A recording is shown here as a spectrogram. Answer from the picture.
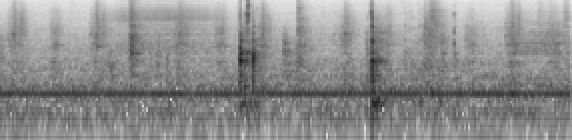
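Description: Steady electrical hum from a Tesla hairpin circuit's high-voltage supply, with irregular sharp clicks and three louder snaps about a second apart, while its magnetically quenched spark gap is adjusted by hand.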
